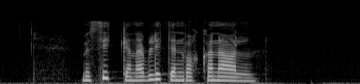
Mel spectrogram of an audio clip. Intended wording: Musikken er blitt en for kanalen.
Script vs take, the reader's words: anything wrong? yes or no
no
